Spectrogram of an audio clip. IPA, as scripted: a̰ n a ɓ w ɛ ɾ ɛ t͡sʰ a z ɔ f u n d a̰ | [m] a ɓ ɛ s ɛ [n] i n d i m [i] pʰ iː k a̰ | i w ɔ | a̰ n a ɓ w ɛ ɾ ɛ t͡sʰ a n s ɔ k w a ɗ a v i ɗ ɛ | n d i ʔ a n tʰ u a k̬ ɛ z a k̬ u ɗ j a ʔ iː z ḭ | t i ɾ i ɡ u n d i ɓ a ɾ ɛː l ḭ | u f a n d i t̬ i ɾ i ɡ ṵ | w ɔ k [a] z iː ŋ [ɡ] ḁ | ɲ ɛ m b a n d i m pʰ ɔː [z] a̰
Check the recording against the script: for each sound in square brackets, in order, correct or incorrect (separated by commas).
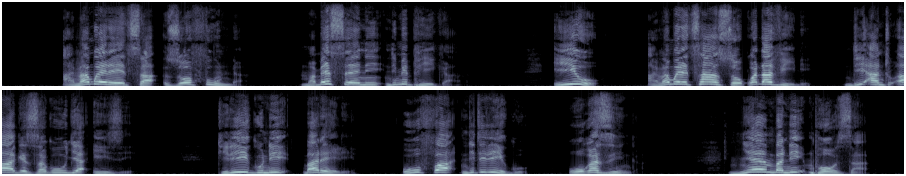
correct, correct, correct, correct, correct, correct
